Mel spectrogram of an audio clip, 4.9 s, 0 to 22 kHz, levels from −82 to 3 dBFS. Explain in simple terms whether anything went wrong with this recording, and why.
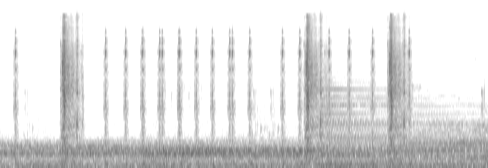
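A doubled audio track appears between 1.43 and 3.13 seconds, likely because the same sound was captured a second time through a slower path and both copies were mixed together. You hear the original plus an identical copy trailing about a sixth of a second behind, just as loud. That makes everything sound stuttered and smeared, like a hard echo with no fading tail, and the copy switches on and off abruptly rather than blending in.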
